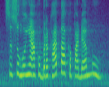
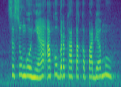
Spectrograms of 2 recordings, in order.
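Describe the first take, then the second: No difference in how they are said.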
